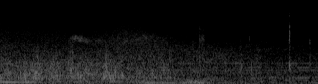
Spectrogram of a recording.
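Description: Wind blows in a snowstorm.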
